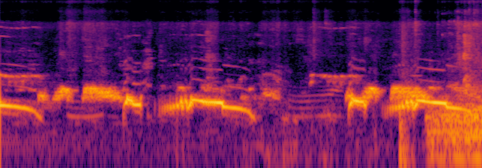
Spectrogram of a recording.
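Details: Cooing Barbary dove, played as a lure for reluctant doves: several drawn-out descending coos with short clipped notes between, ending under a burst of rustling noise.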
